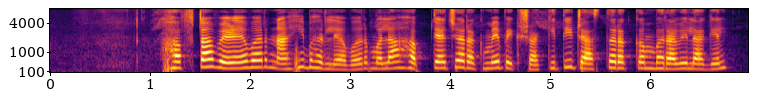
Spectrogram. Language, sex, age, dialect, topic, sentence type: Marathi, female, 36-40, Standard Marathi, banking, question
